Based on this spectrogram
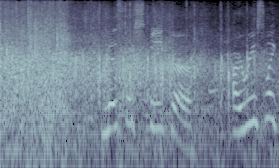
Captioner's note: some Applause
